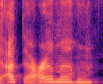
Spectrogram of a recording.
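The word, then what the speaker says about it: أطعمهم: Ta is from the musta'liyah letters. Okay? Among 29 Arabic alphabets, seven letters are heavy letters, which are called musta'liyah letters. And they are heavy under any condition. So, that's why ta is heavy. Ta is not ta. It's ta ta.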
